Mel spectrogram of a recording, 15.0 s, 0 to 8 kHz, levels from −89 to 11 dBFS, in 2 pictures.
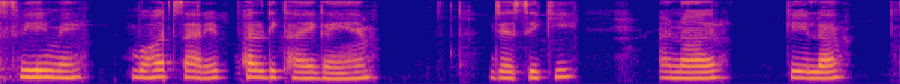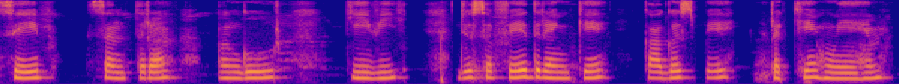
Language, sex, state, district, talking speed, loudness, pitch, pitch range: Hindi, female, Uttar Pradesh, Lalitpur, 105 wpm, -19 LUFS, 235 Hz, 220-245 Hz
